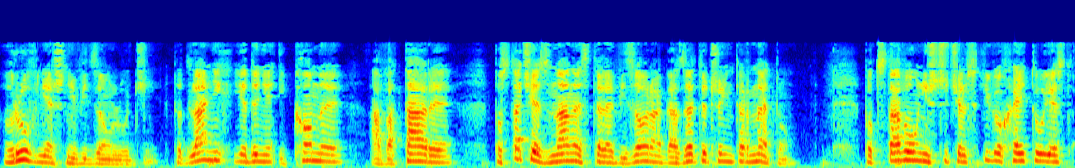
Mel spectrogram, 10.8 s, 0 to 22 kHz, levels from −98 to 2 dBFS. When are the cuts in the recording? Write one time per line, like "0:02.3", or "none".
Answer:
0:01.7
